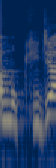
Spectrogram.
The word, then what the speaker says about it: Mukhija: भी मौजूद थी, अपूर्वा मखीजा। हालांकि वो नाम अपना मुखीजा लिखती हैं, MUKHIJA, मुझे नहीं पता किस लिए, लेकिन उनको प्रोनाउंसिएट करने में हम मखीजा ही कहते हैं।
